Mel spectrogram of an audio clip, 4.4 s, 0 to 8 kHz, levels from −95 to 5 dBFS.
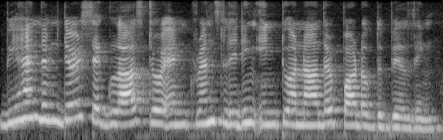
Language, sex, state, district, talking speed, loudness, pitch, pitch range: English, female, Arunachal Pradesh, Lower Dibang Valley, 205 wpm, -17 LUFS, 235 Hz, 220-260 Hz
